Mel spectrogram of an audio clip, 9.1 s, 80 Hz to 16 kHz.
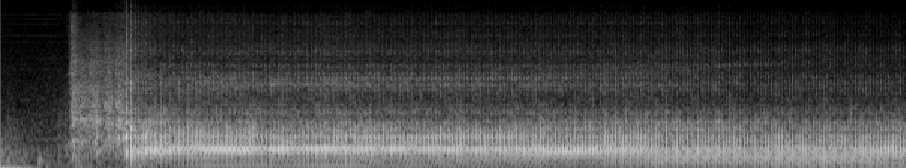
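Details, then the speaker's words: Mk3 Ford Focus RS back after an engine replacement, being bedded in, starting in an echoing garage: starter whirr, then catches and settles into a loud, steady, even fast idle with low rumble; normal cold start. "I hope you like the sound of it. That startup always gets me every morning."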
